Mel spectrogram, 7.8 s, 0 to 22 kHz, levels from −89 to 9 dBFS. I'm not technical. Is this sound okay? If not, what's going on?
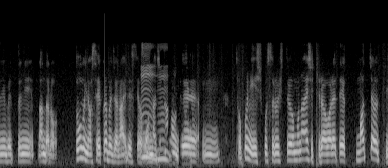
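No. At 2.09 s and 4.56 s there are tiny skips, likely audio missing between chunks: a sliver is lost each time the recorder starts a new 2.5-second block.

From 3.17 to 3.80 s the voice dips sharply for about half a second, likely speech suppressed in double talk, where echo control muted it while both sides spoke.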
